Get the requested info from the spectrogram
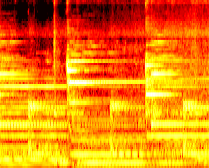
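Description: Javanese gamelan playing a melody: bronze metallophones and kettle gongs struck with mallets, their notes ringing on. About two-thirds of a second in, a deep low stroke comes in and hums through the rest.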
